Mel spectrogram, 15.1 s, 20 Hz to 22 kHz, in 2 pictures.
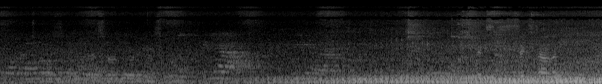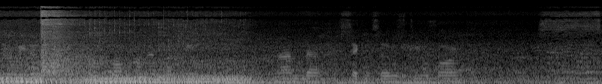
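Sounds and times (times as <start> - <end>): motorcycle engine running: 3.3 - 11.3.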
